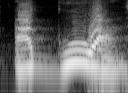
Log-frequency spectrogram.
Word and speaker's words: água: Em água, o U tem som? O U tem som. Você não fala água, você fala água. Agua. Pronuncia esse U, certo?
